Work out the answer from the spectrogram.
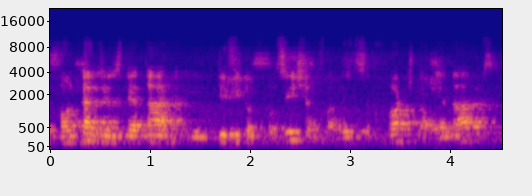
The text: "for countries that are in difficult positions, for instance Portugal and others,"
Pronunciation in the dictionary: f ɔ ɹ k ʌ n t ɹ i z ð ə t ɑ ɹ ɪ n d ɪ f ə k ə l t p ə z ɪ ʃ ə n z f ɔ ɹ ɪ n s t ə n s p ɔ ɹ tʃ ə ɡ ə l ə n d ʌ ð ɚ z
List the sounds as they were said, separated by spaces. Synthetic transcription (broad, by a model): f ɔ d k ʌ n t i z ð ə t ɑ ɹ ɪ n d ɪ f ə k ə l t p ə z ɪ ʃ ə n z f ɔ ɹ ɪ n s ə p ɔ ɹ tʃ ə ɡ ə l ə n d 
